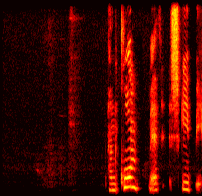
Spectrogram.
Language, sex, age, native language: Icelandic, male, 8, Icelandic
